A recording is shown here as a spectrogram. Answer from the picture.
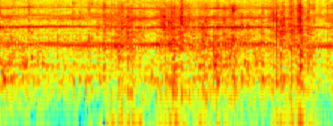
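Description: Electric hand mixer running steadily with a high motor whine as it mixes thick chocolate brownie batter in a plastic bowl, with a few short clicks of the attachments against the bowl.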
